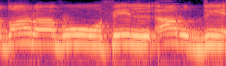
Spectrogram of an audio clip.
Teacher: مش معنى أن الضاد مكسورة أو أي حرف من حروف التفخيم يبقى مكسور يقلب إلى ترقيق لا الضاد ضاد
